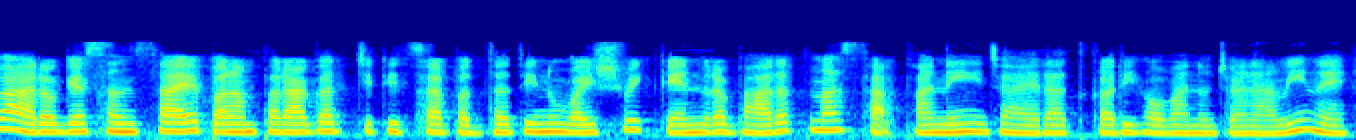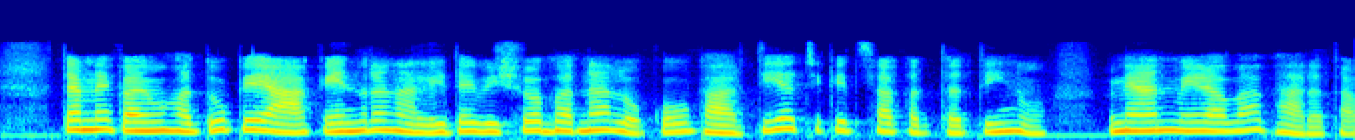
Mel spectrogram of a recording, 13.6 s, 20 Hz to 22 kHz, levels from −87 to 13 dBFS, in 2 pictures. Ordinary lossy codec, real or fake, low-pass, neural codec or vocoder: AAC, 32 kbps; fake; 7.2 kHz; autoencoder, 48 kHz, 32 numbers a frame, DAC-VAE, trained on Japanese speech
